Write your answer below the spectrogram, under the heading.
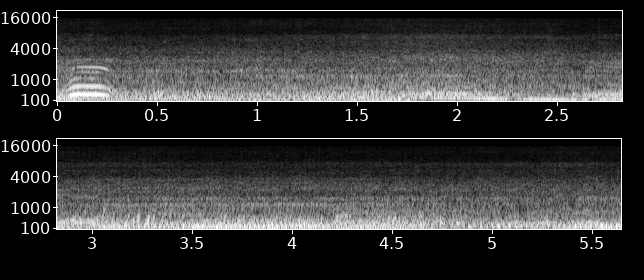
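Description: Motorcycle engine running under way, its pitch dropping about two seconds in and rising again a second later as the revs come down and pick back up. A brief voice sound right at the start.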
